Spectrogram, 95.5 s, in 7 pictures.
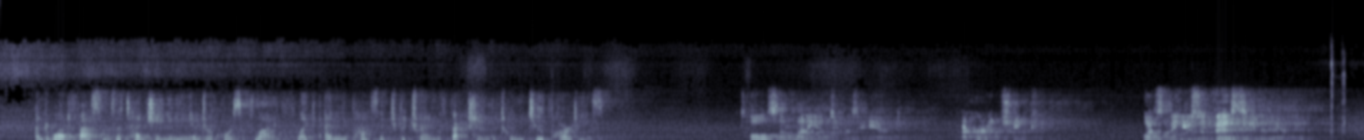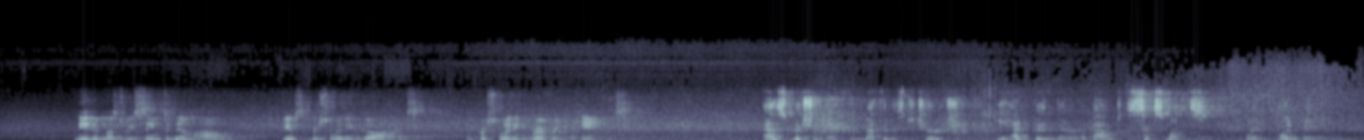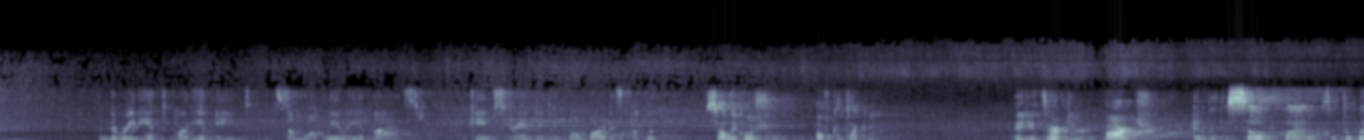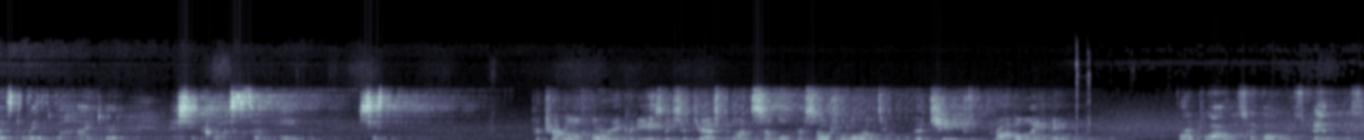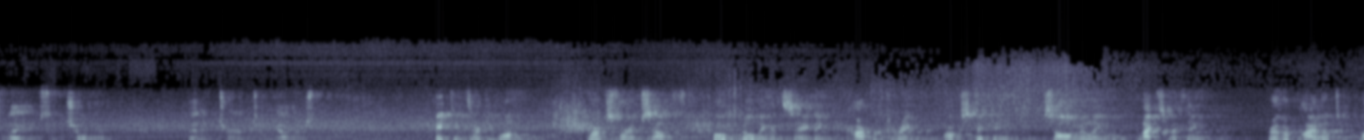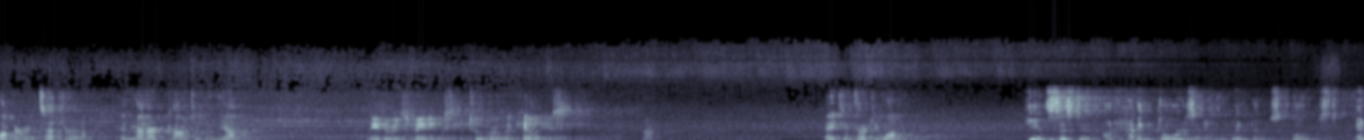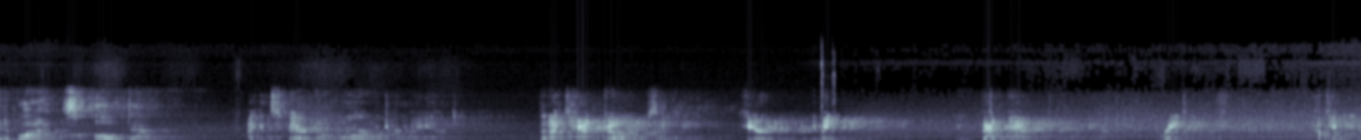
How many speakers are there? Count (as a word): nine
